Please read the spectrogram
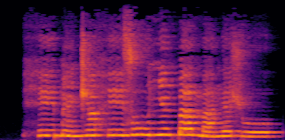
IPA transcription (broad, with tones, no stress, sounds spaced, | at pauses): h eː˧ ɓ ɛ̃˨ d͡ʒ ã˦ h eː˦ z oː˦ ɲ ɛ̃˦ k͡p a˦ m a˨ ŋ ɛ˧ ʃ oː˨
